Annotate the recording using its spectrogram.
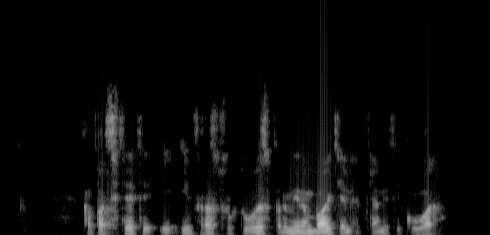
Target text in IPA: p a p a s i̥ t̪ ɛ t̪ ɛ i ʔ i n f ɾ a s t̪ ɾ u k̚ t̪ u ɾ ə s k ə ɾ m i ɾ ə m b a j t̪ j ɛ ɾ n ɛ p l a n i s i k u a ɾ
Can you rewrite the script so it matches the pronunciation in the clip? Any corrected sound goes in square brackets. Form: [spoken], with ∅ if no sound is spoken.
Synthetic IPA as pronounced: [k] a p a [t͡s] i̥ t̪ ɛ t̪ [i] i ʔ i n f ɾ a s t̪ ɾ u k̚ t̪ u ɾ ə s [p] ə ɾ m i ɾ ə m b a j t̪ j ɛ [∅] n ɛ p l a n i [f] i k u a ɾ

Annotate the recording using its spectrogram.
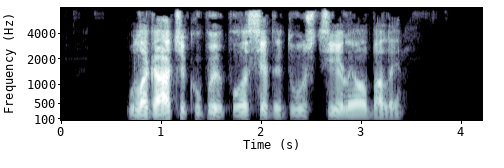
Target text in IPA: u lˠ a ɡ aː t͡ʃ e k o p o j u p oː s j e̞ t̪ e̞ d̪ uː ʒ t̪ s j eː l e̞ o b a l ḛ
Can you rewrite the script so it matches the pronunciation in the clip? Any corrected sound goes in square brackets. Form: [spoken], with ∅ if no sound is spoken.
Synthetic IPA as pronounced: u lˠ a ɡ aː t͡ʃ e k [u] p [u] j u p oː s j e̞ [d̪] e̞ d̪ uː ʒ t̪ s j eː l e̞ o b a l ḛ

